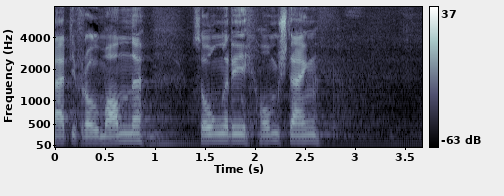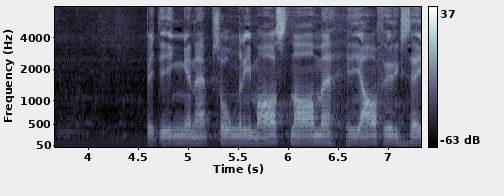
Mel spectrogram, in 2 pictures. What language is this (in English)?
Swiss German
